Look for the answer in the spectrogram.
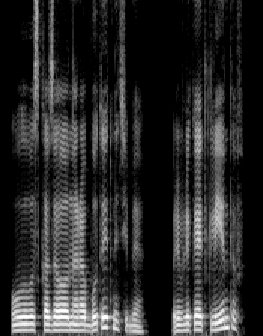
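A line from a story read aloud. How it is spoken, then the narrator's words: Quiet, measured. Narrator (Russian): Грязнов говорил негромко, размеренно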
